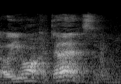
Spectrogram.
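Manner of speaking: ordinary talk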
